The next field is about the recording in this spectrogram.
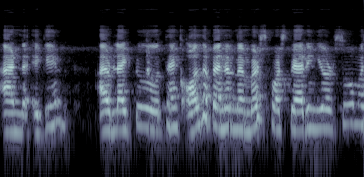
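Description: A woman with a normal speaking voice, fairly high pitch, ordinary pitch variation and a moderate pace. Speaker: physics professor and event organizer. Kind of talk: opening and closing remarks. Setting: video call. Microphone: video call.

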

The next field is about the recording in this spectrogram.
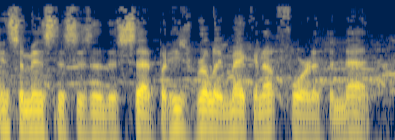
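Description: A man's voice over noticeable background noise. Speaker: color commentator. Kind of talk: analytical sports commentary. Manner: measured, conversational with fillers and repetitions.

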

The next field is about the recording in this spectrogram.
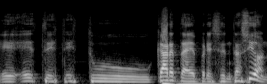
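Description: A man with a Rioplatense accent at a moderate pace, against a quiet background. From Argentina. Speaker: sports show host. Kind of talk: interview. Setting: studio. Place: studio. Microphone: studio mic.

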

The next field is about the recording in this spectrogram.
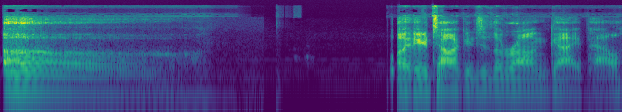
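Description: Putting on a character voice, a man speaks raspily at a fairly low pitch and a very slow pace. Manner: gruff, defensive.

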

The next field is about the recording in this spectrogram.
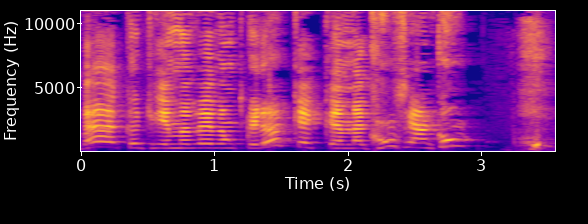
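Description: A man speaks at a moderate pace. He uses a cartoonish character voice with an extremely high pitch. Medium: puppet. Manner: insolent.

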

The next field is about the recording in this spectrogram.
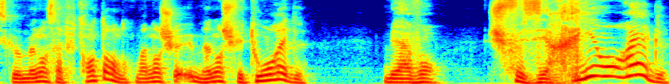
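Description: Over a quiet background, a somewhat breathy man with a fairly high pitch talks at a very fast pace with lively intonation. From France, Nice; France. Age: 50s. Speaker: didgeridoo player and DJ; DJ. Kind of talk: casual interview. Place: home room.

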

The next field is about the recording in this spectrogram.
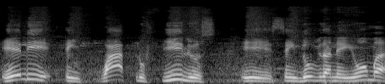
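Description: Over faint music in the background, a man with a high pitch speaks at a very slow pace with ordinary pitch variation, the sound dry with no echo. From Brazil. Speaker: sports journalist and host; sports journalist, host. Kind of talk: interview. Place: street. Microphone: lapel.

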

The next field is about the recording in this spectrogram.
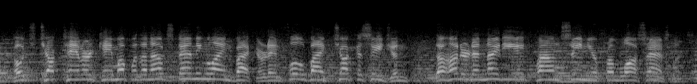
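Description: A man's raised, projected voice at a very fast pace with hardly any pauses, high in pitch with ordinary variation, over clear background music. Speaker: sports broadcaster. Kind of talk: sports newsreel voice-over. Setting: vintage 1950s film audio. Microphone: old recording.

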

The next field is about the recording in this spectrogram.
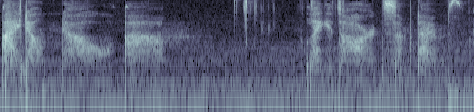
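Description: Whispering and soft-spoken at a very slow pace, the voice comes through noticeable background noise. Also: woman. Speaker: content creator. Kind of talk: casual vlog chat. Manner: close soft ASMR whisper. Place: home room. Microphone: studio mic.

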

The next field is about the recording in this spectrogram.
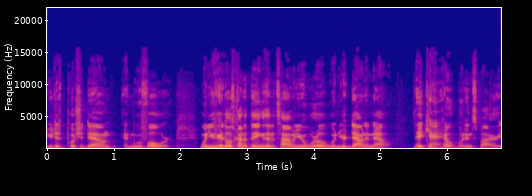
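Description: A man at a fairly quick pace, ordinary pitch variation, quiet background. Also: medium pitch for a man. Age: 40s. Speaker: co-host and fellow podcaster. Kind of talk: casual chat. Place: studio. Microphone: studio mic.

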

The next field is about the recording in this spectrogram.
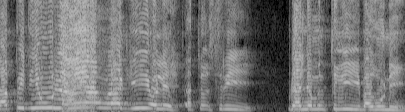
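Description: At a fairly slow pace, a raised, projected voice carries lively intonation. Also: man. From Malaysia, Terengganu (Marang). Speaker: politician, election candidate. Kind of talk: political rally speech.

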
